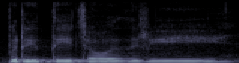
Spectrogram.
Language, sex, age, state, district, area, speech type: Goan Konkani, female, 18-30, Goa, Murmgao, rural, spontaneous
